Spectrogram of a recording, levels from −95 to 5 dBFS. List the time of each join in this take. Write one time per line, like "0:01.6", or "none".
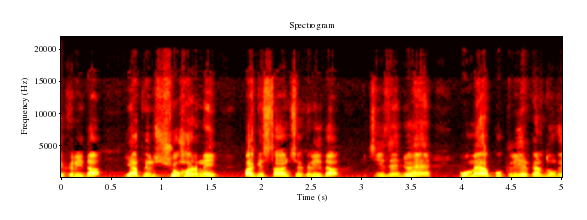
0:02.9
